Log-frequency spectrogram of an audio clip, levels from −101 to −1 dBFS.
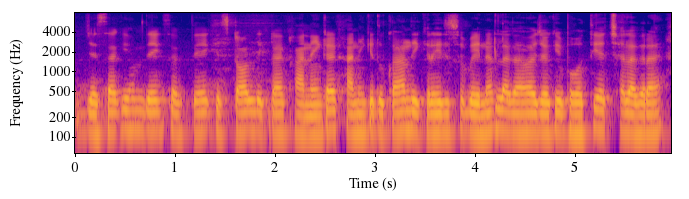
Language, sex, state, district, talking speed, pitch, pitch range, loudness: Hindi, male, Telangana, Nalgonda, 300 wpm, 120 Hz, 115-120 Hz, -24 LUFS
